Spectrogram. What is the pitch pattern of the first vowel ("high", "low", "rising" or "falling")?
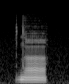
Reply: low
